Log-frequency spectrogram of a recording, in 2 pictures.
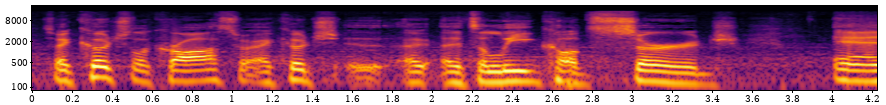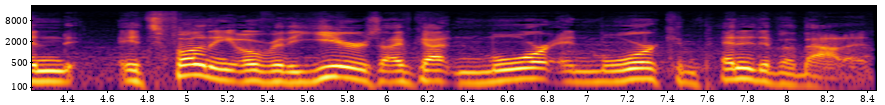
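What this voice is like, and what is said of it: Slightly raspy voice. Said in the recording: “My voice, a little raspy. ... I'm literally screaming so that kids can hear me”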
